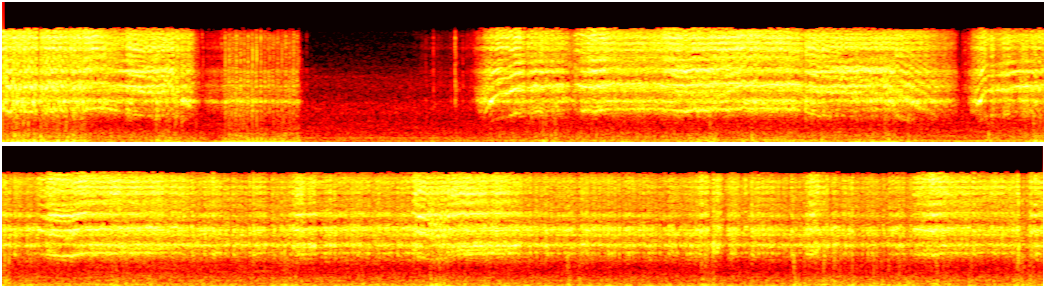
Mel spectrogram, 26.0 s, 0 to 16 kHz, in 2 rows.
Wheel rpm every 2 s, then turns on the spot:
210, 60, 10, 190, 220, 140, 180, 230, 230, 230, 230, 230, 230.
2-4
